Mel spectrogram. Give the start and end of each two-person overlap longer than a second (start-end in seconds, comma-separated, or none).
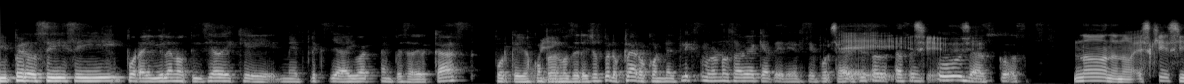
8.3-9.8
